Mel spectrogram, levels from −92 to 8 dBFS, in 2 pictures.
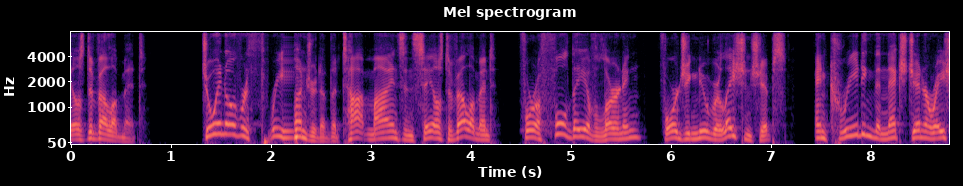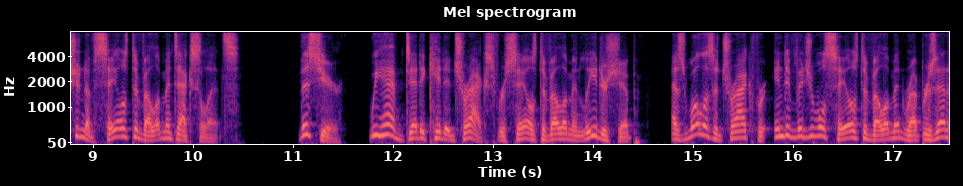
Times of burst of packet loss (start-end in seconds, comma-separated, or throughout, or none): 2.14-2.26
